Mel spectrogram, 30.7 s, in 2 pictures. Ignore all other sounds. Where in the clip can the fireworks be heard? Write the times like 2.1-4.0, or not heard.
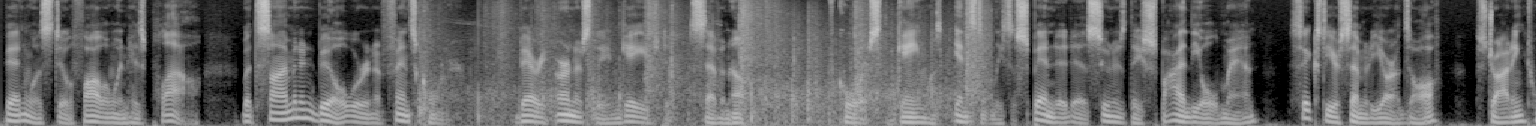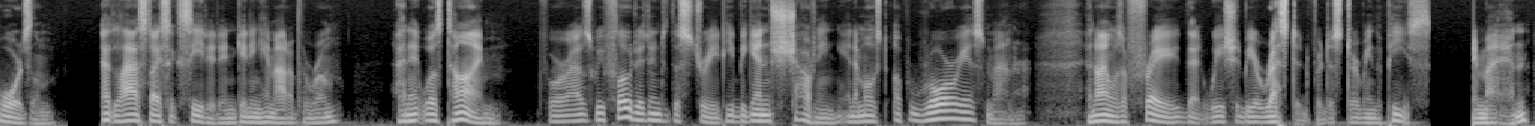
4.1-9.9.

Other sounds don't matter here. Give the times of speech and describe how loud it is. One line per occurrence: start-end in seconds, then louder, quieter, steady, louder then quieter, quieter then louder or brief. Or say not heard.
0.0-30.6 steady.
